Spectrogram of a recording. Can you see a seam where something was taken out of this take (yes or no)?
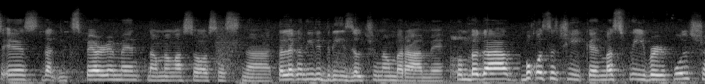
no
